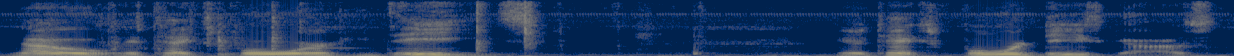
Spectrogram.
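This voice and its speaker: A man's voice: medium pitch, fairly bright tone, slight background noise. A man hosting a casual hands-on vlog, talking to viewers in a folksy way and thinking aloud as he works. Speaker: vlog host.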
